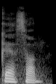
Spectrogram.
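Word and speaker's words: castle: এই টাইপের আরক rule number 11 শব্দে এসটি এল এর উচ্চারণ হয় সল এখানে ঠিক অনুচ্চারিত থাকে যেমন বাসল রাসল নাসলে এবং ক্যাসল এই টাইপের আর কি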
